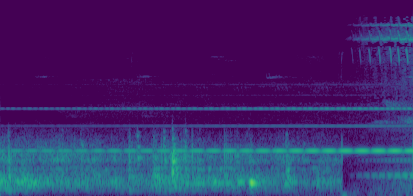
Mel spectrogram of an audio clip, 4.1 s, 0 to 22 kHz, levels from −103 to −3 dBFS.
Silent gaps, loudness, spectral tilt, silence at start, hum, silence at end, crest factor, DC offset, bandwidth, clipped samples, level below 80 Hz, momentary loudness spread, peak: none; -46 LUFS; -6.5 dB/octave; 0 s; none; 0 s; 20 dB; under 0.1%; 16 kHz; under 0.1%; -78 dBFS; 12 LU; -24 dBFS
